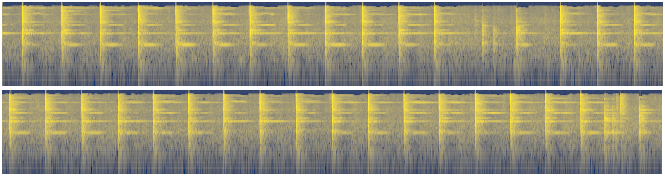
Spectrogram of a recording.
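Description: Hand hammer striking hot railroad-spike steel on an anvil in steady heavy blows, about two and a half a second, each leaving a short metallic ring. The blows are drawing out and tapering the tomahawk blade.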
